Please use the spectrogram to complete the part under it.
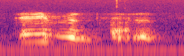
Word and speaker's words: Stevenson: Stevenson. Spell it. S-T-E-V-E-N-S-O-N.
